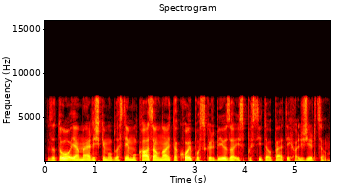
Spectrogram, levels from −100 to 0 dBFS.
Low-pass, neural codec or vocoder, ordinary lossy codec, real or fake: 7.2 kHz; none; none; real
